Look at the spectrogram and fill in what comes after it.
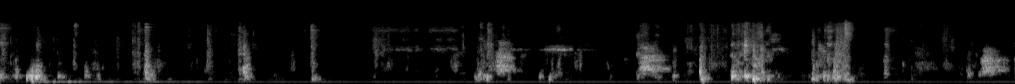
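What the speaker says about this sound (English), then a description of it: "Gotta shut the door, the dog's barking." A dog barks in short, scattered bursts over a low steady hum, with quieter whimpering sounds between the louder barks.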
